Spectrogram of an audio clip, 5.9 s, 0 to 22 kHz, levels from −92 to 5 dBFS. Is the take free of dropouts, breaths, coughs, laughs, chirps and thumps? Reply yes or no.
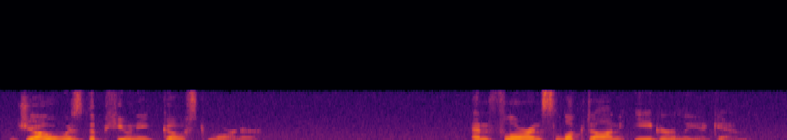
yes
